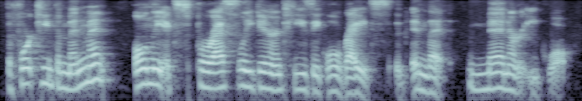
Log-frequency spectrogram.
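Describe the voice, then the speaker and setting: A woman's voice: deep voice, normal speed, mellow. A woman explaining assertively in a played clip of a casual discussion.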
